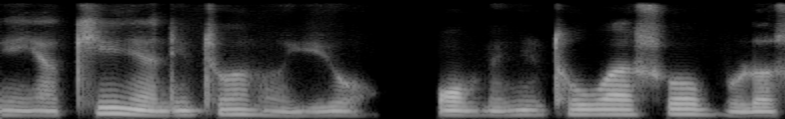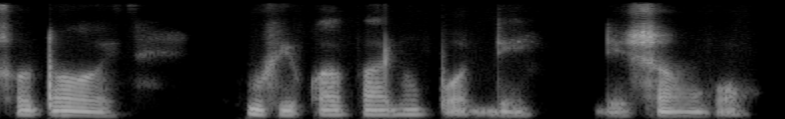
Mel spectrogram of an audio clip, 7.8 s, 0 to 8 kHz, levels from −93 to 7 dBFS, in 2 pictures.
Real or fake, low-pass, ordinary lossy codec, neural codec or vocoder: fake; 7.2 kHz; AAC, 48 kbps; codec, 24 kHz, 0.9 kbps, WavTokenizer, large speech release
